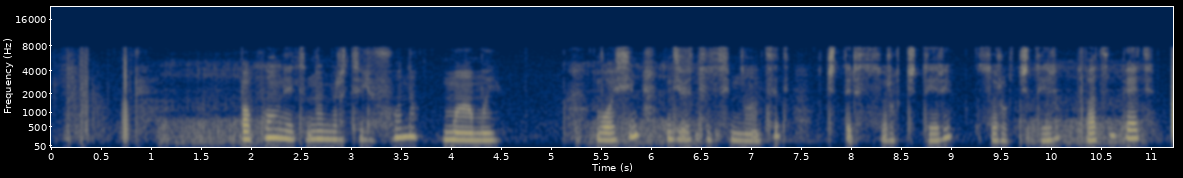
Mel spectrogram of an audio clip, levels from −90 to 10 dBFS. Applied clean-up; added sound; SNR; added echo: none; none; none; none.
